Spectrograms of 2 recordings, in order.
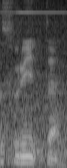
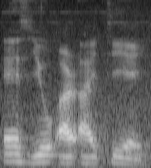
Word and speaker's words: Zurita: are what's your last name I'm surita how do you spell that please s u r i t a s u s u r i z z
